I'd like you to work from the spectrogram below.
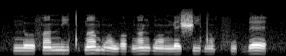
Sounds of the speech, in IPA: n oː˨ f ã˦ n iː˧ t ɡ͡b ã˦ b ɔ̃˨ w ɔ˨ ɡ ã˦ ɡ͡b ɔ̃˨ ŋ ɛ˨ ʃ i˨ d ɔ̃˨ p f u˨ ɡ͡b ɛ˦˨

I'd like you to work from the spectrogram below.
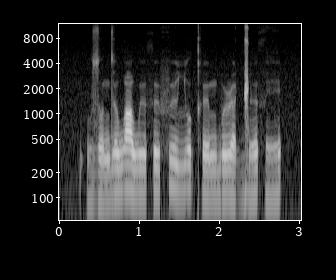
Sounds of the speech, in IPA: ʔ ṳ˩ z o˩ n d ɵ˦ w ɑ˥˨ w ʉ˧˩˧ θ ʉ˨˦ f ʉ˥˨ ʎ o˦ kʰ ø˨˦ m b u˨˦ ɭ œ˩ ɡ͡ǁ ø˦ θ e̤˨˦

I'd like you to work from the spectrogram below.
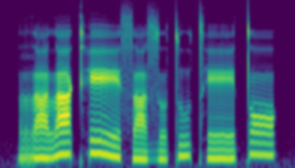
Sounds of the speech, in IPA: r a˨ l a˦ kʰ eː˦˨ s a˨ z ʊ˨ t u˦ tʰ eː˨ t ɔ˦

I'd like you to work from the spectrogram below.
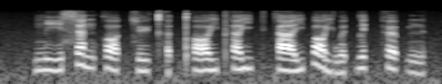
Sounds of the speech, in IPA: m iː˨˥ s ɐ˧ n k ɔː˨ t̚ s yː˨˩ kʰ ɐ˨ k̚ pʰ ɔː˧ j pʰ ɐ˥ j | k aː˨˥ j p ɔː˨˩ j w ɵ˧ t̚ l ɪ˨˥ k̚ h œː˨ p̚ ɵ˨˩ n

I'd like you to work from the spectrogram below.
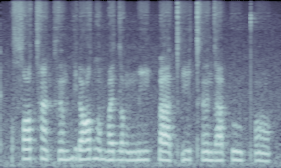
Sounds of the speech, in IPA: sˤ ɘ tʰ ã kʰ ə̃ b i ɾ u dˤ ə̃ m ə d ɒ ŋ͡m i k͡p a tʼ i tʼ ə̃ d a p u pʼ ɔ̃

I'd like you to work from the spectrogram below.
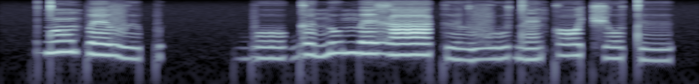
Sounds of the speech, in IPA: d ɔ̃˦ p ɛ˧ v ɨ˨ p | b oː˨ ɡ ə˦˨ n u˦ m ɛ˦ ɣ aː˦ k ɨ˨ l v u˨˦ d ɛ̃˨˦ k ɔ˦ t͡ʃ o˧ t ɨ˧

